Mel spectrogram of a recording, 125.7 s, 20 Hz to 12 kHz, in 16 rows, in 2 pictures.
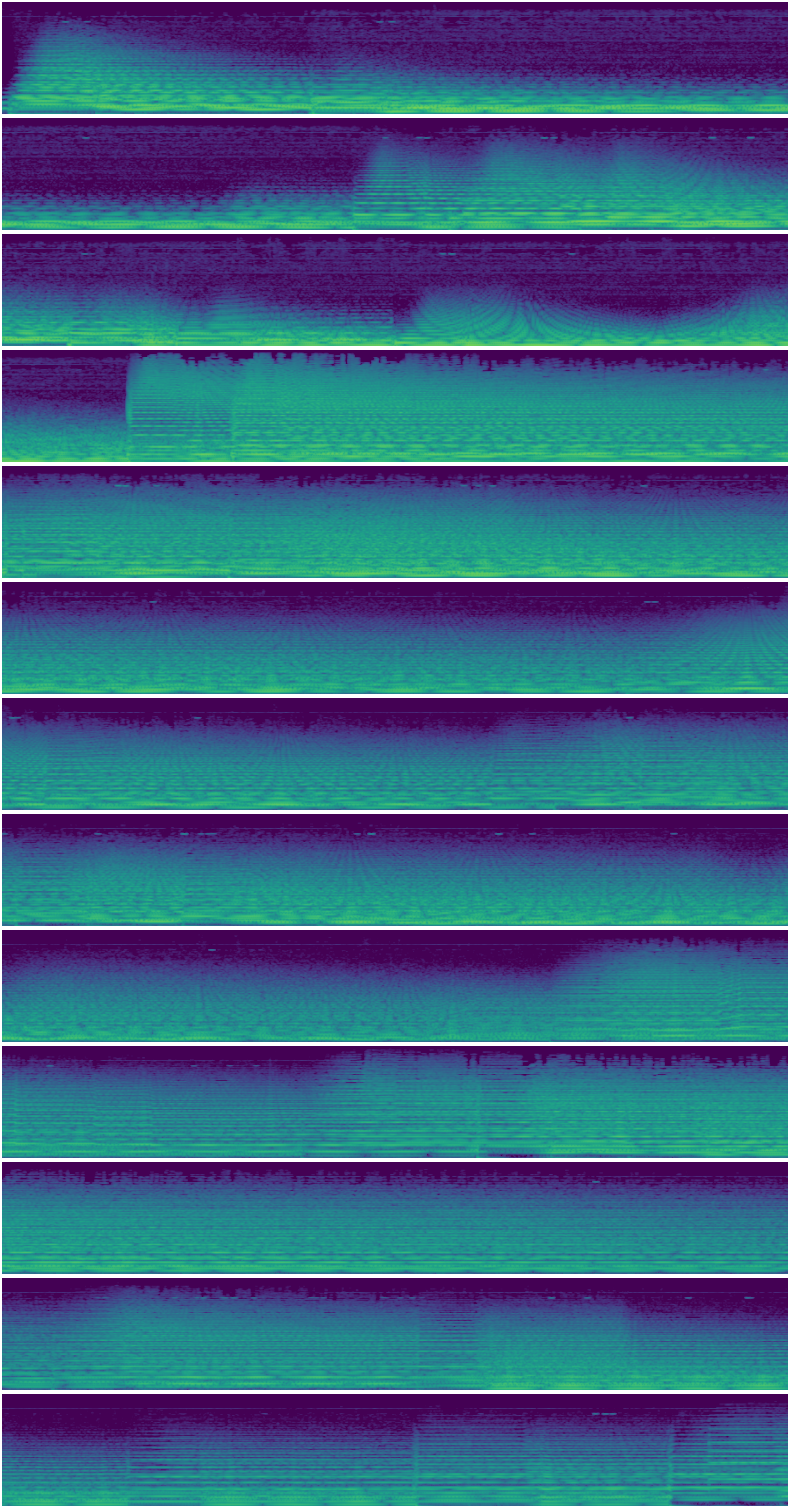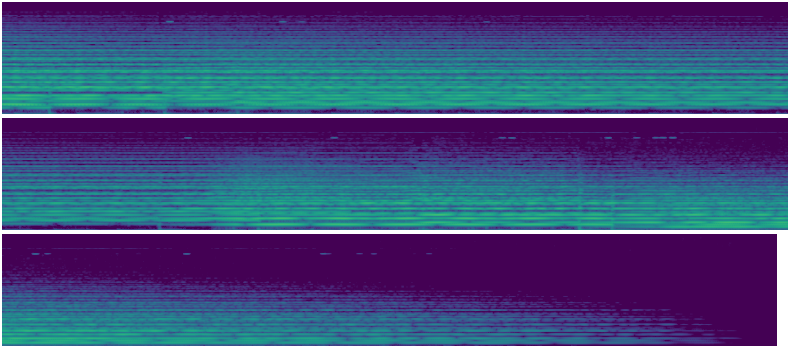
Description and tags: Oberheim Panned Voices
Noodling with the Oberheim OB-8 with voices panned across the stereo spectrum. Would love to hear your re-purposing of it!
Synth, Oberheim, analog, ambient, pad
